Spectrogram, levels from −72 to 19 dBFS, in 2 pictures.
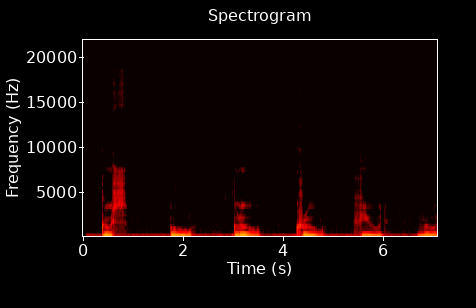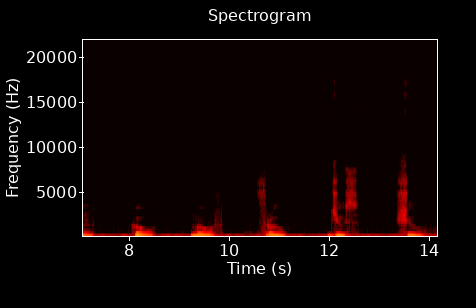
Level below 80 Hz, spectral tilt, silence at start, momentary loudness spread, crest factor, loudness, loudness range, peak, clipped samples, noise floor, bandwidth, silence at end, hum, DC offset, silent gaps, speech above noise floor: -52 dBFS; -8 dB/octave; 0.2 s; 18 LU; 18 dB; -29 LUFS; 6 LU; -12 dBFS; under 0.1%; -55 dBFS; 8.4 kHz; 0.05 s; none; 1%; none; 27 dB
